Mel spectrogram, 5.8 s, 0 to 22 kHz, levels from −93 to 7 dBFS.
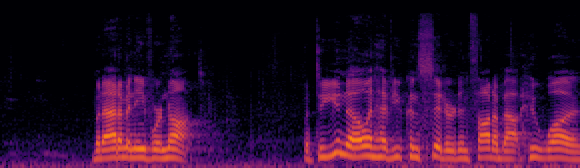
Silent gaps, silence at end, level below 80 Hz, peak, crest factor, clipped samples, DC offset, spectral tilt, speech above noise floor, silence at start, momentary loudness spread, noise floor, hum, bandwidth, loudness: none; 0 s; -58 dBFS; -14 dBFS; 16 dB; under 0.1%; under 0.1%; -7.5 dB/octave; 32 dB; 0.9 s; 11 LU; -60 dBFS; none; 15.5 kHz; -29 LUFS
